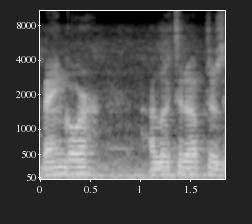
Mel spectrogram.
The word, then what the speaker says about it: Bangor: using localizer Runway 33 in Bangor main it's pronounced Bangor I looked it up there's extensive pronunciation videos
